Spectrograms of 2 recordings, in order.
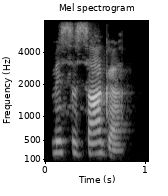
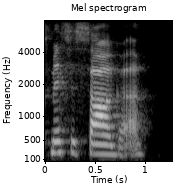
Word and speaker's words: Mississauga: Mississauga. – We're not that close. You're pretty close. – All right, so it's Mississauga, Ontario.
